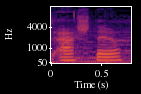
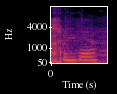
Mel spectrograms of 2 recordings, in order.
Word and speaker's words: Ashdale: Also, I feel the need to say this, but it's Ashdale, not Ashendale. It's Ashendale.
